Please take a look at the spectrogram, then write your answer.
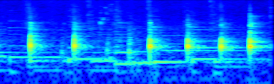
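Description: A knife chopping ripe mango on a board, six crisp evenly spaced cuts, close and clear against a quiet background.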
